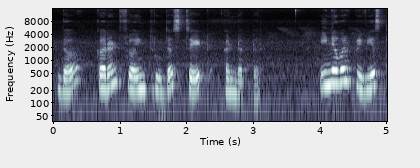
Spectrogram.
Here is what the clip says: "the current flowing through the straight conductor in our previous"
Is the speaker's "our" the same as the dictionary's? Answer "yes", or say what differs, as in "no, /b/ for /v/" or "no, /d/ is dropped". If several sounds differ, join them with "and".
no, /l/ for /ɹ/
